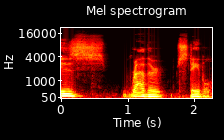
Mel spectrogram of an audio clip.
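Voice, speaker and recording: A man's put-on character voice in a fairly low pitch. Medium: actual play. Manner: curt, fussy.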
